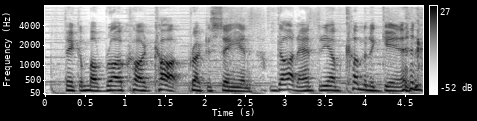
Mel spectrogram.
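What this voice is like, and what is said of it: Imitates another person's voice. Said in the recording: “I'll try to do an impression of your impression. ... That sounded more like my Shaq.”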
